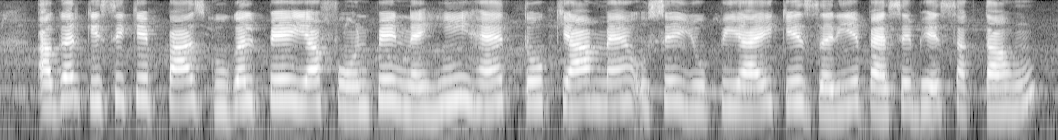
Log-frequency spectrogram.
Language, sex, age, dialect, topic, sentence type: Hindi, female, 18-24, Marwari Dhudhari, banking, question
